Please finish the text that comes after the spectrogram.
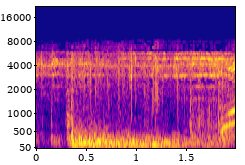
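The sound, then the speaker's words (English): A staged thunderstorm effect for a pirate scene at sea at night: a steady low rumble with broad hissing noise that swells slightly toward the end, scattered with brief metallic clanks. “What's that clanking? You never heard of chain lightning?”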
